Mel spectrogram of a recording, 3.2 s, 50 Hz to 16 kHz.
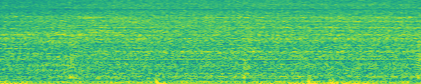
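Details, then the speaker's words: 131k-mile Mazda RX-8 R3 rotary, hot, idling after intake work. It starts much better now, and the earlier noise is gone. Smooth, steady busy buzz with no odd noises; sounds healthy. "Yeah, I'm not hearing that noise anymore."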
